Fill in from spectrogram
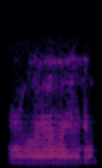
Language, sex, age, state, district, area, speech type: Manipuri, male, 18-30, Manipur, Imphal West, rural, conversation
